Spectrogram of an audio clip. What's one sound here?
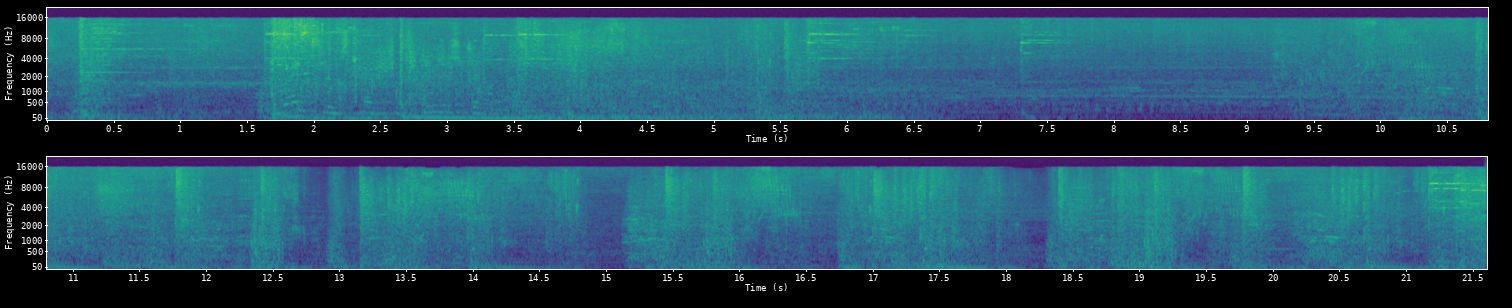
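Battle effects in a video game boom and crackle.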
